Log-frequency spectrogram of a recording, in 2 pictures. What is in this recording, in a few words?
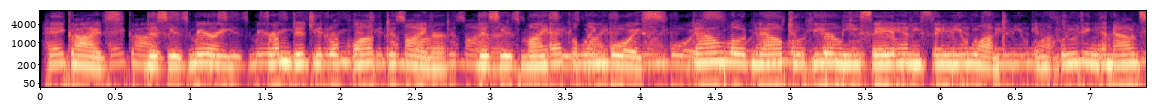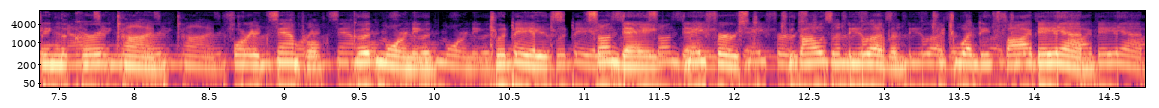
mary echo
